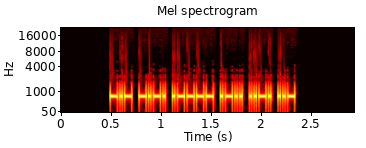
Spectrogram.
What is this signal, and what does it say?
Morse code, heard as a keyed tone, about 48 wpm, 700 Hz. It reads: KC1LFU
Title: USA Call Signs Repeated 2x 50wpm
